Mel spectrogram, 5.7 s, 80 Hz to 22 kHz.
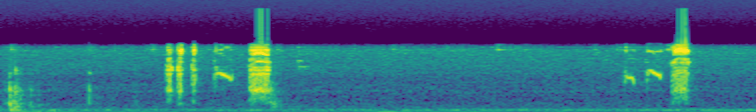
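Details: A Eurasian blue tit in a nest box in May 2022, after the eggs began hatching on 19 May, makes brief, scratchy bursts of quick notes in two clusters a few seconds apart, over a steady low electrical hum.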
